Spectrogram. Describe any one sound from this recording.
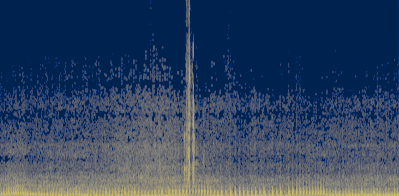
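A motorbike splashes through a muddy puddle.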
